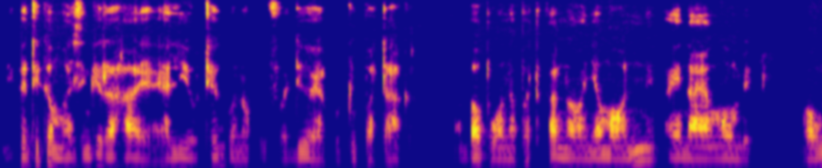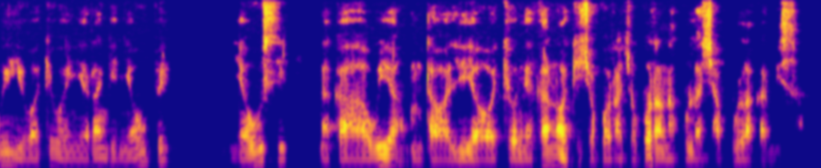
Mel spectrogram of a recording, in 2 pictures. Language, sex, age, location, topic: Swahili, male, 25-35, Mombasa, agriculture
